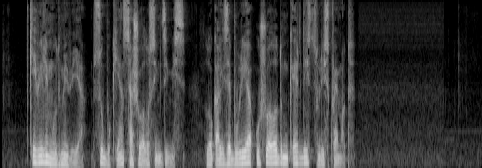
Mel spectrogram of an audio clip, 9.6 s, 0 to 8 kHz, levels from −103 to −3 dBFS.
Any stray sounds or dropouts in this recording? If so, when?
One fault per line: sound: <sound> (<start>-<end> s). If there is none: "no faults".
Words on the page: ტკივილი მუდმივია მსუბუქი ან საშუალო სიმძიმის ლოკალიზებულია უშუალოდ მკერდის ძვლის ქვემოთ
no faults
